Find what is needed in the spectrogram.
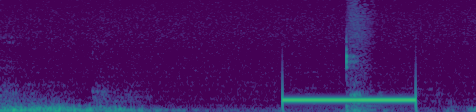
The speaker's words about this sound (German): So, jetzt probieren wir es mal. So. Mal schauen, ob es klingelt. Ja, es klingelt.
